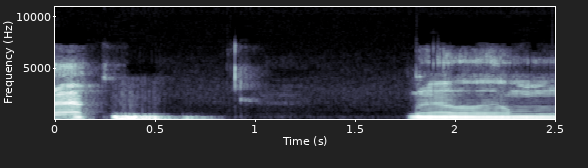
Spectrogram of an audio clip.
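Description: A man speaking Vietnamese over an online voice-chat connection. His speech stops about three quarters of a second in, a single short click follows, then a moment of dead silence before he resumes near the end.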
